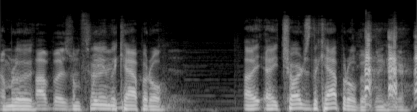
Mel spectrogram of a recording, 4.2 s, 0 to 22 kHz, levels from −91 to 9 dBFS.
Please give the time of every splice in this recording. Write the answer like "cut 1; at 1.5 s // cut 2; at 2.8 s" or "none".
none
